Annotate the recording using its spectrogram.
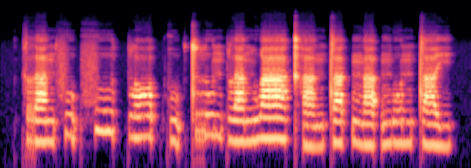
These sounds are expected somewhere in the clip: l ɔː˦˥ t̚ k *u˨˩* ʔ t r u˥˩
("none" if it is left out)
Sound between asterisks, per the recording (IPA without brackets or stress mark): u˨˩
